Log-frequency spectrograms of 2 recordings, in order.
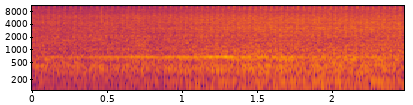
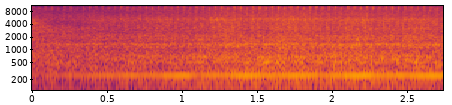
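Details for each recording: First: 2015 Hyundai i10 1.0L after timing chain replacement, idling: smooth and even with a faint steady whine; the earlier shushing from the stretched chain is gone or much reduced. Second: 2015 Hyundai i10 1.0 petrol idling: steady hum with persistent airy 'shush shush' hiss, still present with auxiliary drive belt removed, not a rattle; suspected stretched original timing chain, replaced.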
